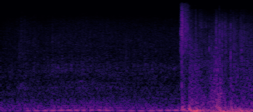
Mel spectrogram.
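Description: A single deep cannon shot from a tank in an online tank battle game booms close and loud near the end, over a steady low engine rumble.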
